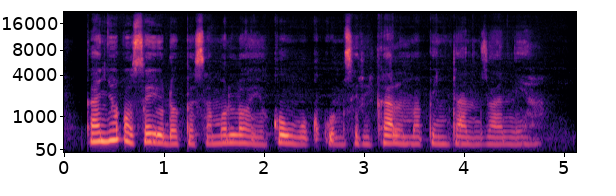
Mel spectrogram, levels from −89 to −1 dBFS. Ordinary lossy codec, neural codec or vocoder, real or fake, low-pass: none; vocoder, 44.1 kHz, 128 mel bands, Pupu-Vocoder; fake; none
